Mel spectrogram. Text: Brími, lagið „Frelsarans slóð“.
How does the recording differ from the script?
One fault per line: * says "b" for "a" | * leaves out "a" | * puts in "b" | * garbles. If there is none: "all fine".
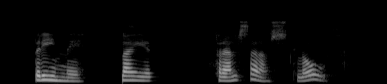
all fine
